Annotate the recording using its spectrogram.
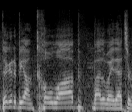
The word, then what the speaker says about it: Kolob: Oh, K-O-L-B, Kolob.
